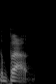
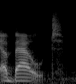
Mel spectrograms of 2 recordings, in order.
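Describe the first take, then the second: First: The vowel in about is short and clipped. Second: The vowel in about is drawn out. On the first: "Americans would say... they just say it like about, like it's just kind of thrown away" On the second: "Whereas we say about, ow"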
